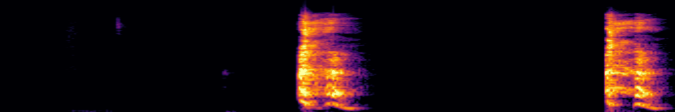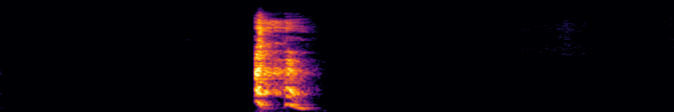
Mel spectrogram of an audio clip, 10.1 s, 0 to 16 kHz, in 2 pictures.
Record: {"three_cough_length": "10.1 s", "three_cough_amplitude": 26021, "three_cough_signal_mean_std_ratio": 0.26, "survey_phase": "beta (2021-08-13 to 2022-03-07)", "age": "45-64", "gender": "Male", "wearing_mask": "No", "symptom_none": true, "smoker_status": "Ex-smoker", "respiratory_condition_asthma": false, "respiratory_condition_other": true, "recruitment_source": "REACT", "submission_delay": "2 days", "covid_test_result": "Negative", "covid_test_method": "RT-qPCR", "influenza_a_test_result": "Negative", "influenza_b_test_result": "Negative"}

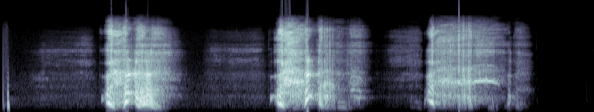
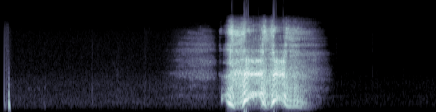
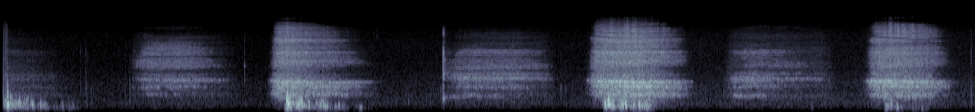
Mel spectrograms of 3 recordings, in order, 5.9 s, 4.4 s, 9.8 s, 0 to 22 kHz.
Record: {"three_cough_length": "5.9 s", "three_cough_amplitude": 32764, "three_cough_signal_mean_std_ratio": 0.41, "cough_length": "4.4 s", "cough_amplitude": 32768, "cough_signal_mean_std_ratio": 0.32, "exhalation_length": "9.8 s", "exhalation_amplitude": 3281, "exhalation_signal_mean_std_ratio": 0.48, "survey_phase": "beta (2021-08-13 to 2022-03-07)", "age": "45-64", "gender": "Male", "wearing_mask": "No", "symptom_cough_any": true, "symptom_runny_or_blocked_nose": true, "symptom_headache": true, "symptom_onset": "4 days", "smoker_status": "Never smoked", "respiratory_condition_asthma": false, "respiratory_condition_other": false, "recruitment_source": "Test and Trace", "submission_delay": "2 days", "covid_test_result": "Positive", "covid_test_method": "RT-qPCR", "covid_ct_value": 21.6, "covid_ct_gene": "ORF1ab gene"}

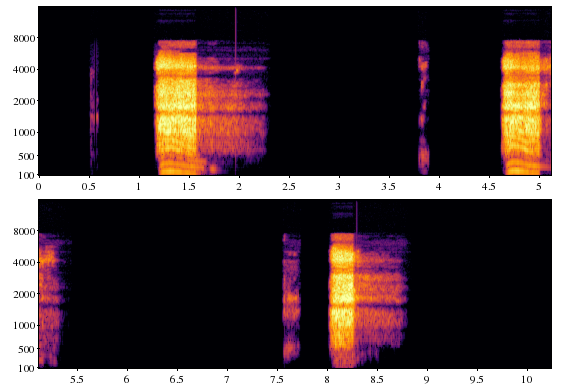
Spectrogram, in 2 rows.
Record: {"exhalation_length": "10.2 s", "exhalation_amplitude": 29566, "exhalation_signal_mean_std_ratio": 0.26, "survey_phase": "alpha (2021-03-01 to 2021-08-12)", "age": "18-44", "gender": "Male", "wearing_mask": "No", "symptom_cough_any": true, "symptom_new_continuous_cough": true, "symptom_shortness_of_breath": true, "symptom_abdominal_pain": true, "symptom_diarrhoea": true, "symptom_fatigue": true, "symptom_fever_high_temperature": true, "symptom_headache": true, "symptom_change_to_sense_of_smell_or_taste": true, "symptom_loss_of_taste": true, "smoker_status": "Current smoker (11 or more cigarettes per day)", "respiratory_condition_asthma": false, "respiratory_condition_other": false, "recruitment_source": "Test and Trace", "submission_delay": "1 day", "covid_test_result": "Positive", "covid_test_method": "RT-qPCR", "covid_ct_value": 20.6, "covid_ct_gene": "ORF1ab gene", "covid_ct_mean": 21.3, "covid_viral_load": "100000 copies/ml", "covid_viral_load_category": "Low viral load (10K-1M copies/ml)"}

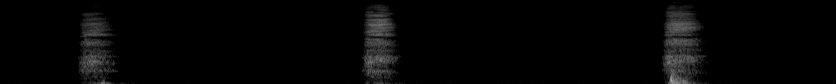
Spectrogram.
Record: {"exhalation_length": "8.4 s", "exhalation_amplitude": 5222, "exhalation_signal_mean_std_ratio": 0.26, "survey_phase": "alpha (2021-03-01 to 2021-08-12)", "age": "45-64", "gender": "Female", "wearing_mask": "No", "symptom_none": true, "smoker_status": "Ex-smoker", "respiratory_condition_asthma": false, "respiratory_condition_other": false, "recruitment_source": "REACT", "submission_delay": "2 days", "covid_test_result": "Negative", "covid_test_method": "RT-qPCR"}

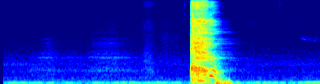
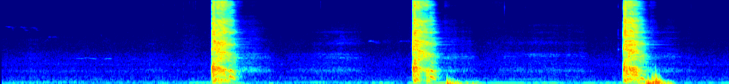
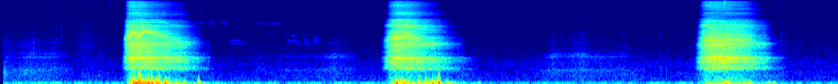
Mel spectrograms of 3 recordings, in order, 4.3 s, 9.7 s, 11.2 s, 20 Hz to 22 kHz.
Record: {"cough_length": "4.3 s", "cough_amplitude": 11602, "cough_signal_mean_std_ratio": 0.26, "three_cough_length": "9.7 s", "three_cough_amplitude": 19402, "three_cough_signal_mean_std_ratio": 0.26, "exhalation_length": "11.2 s", "exhalation_amplitude": 4079, "exhalation_signal_mean_std_ratio": 0.36, "survey_phase": "beta (2021-08-13 to 2022-03-07)", "age": "18-44", "gender": "Female", "wearing_mask": "No", "symptom_cough_any": true, "symptom_runny_or_blocked_nose": true, "symptom_sore_throat": true, "symptom_fatigue": true, "symptom_fever_high_temperature": true, "symptom_headache": true, "symptom_loss_of_taste": true, "symptom_onset": "3 days", "smoker_status": "Never smoked", "respiratory_condition_asthma": false, "respiratory_condition_other": false, "recruitment_source": "Test and Trace", "submission_delay": "2 days", "covid_test_result": "Positive", "covid_test_method": "ePCR"}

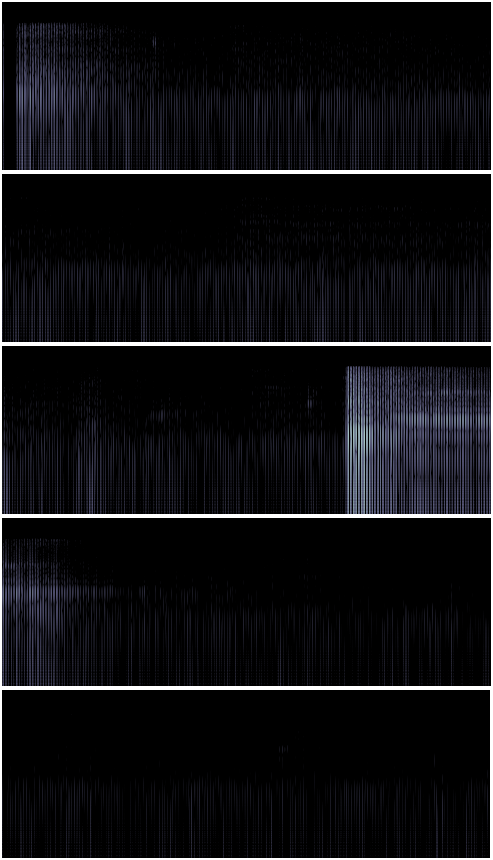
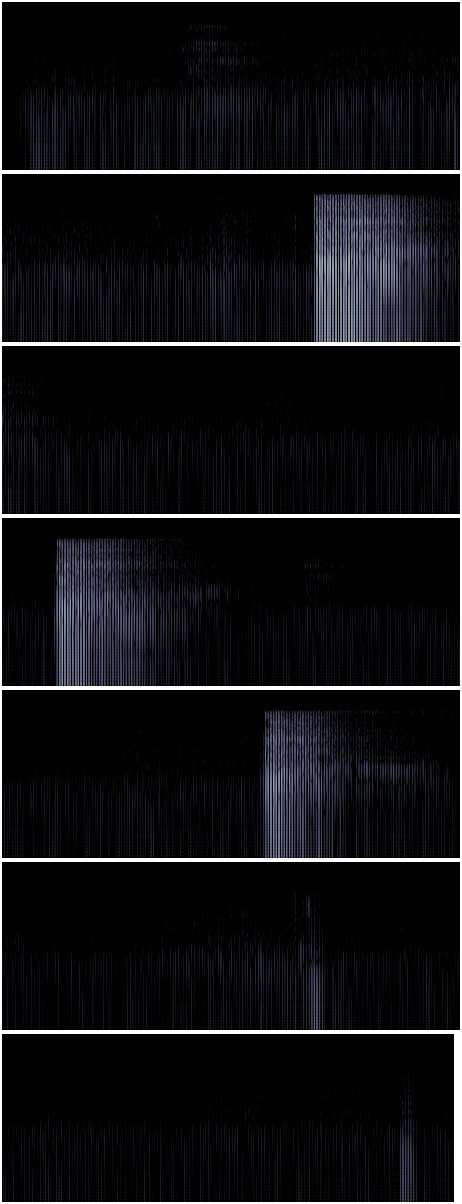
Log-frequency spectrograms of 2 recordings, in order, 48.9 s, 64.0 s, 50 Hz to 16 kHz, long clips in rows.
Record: {"cough_length": "48.9 s", "cough_amplitude": 25620, "cough_signal_mean_std_ratio": 0.05, "three_cough_length": "64.0 s", "three_cough_amplitude": 21897, "three_cough_signal_mean_std_ratio": 0.05, "survey_phase": "beta (2021-08-13 to 2022-03-07)", "age": "65+", "gender": "Female", "wearing_mask": "No", "symptom_cough_any": true, "smoker_status": "Ex-smoker", "respiratory_condition_asthma": false, "respiratory_condition_other": false, "recruitment_source": "Test and Trace", "submission_delay": "1 day", "covid_test_result": "Negative", "covid_test_method": "RT-qPCR"}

